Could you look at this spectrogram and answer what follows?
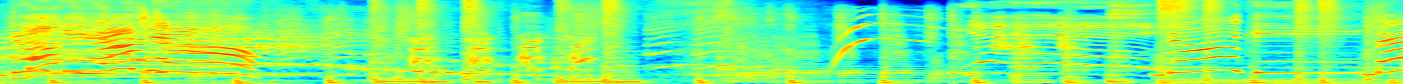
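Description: A robot toy dog yips and barks in quick electronic bursts with whimpering sweeps, while someone talks nearby throughout.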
